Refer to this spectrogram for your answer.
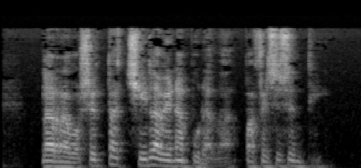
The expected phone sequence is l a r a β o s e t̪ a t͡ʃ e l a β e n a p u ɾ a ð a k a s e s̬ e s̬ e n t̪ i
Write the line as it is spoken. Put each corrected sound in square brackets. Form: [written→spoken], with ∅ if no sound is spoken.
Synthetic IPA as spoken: l a r a β o s e t̪ a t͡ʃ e l a β e n a p u ɾ a ð a [k→p] a [s→f] e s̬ e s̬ e n t̪ i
